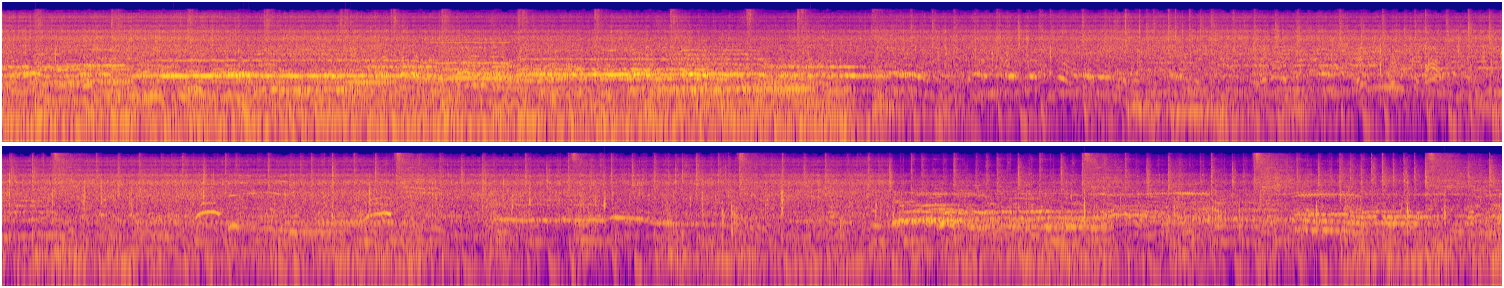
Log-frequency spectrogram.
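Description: Background music with sustained tones, loudest for about the first eight seconds, then dropping to a quieter, noisier mix with voices in it.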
